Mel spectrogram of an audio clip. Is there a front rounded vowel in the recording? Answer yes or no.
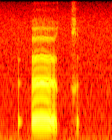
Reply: yes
